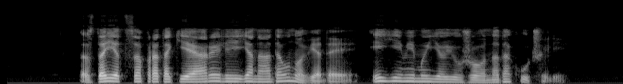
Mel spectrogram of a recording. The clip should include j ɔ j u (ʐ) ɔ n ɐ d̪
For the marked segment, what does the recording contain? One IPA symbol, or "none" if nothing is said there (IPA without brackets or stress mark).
ʐ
